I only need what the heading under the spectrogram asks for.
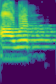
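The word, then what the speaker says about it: hour: है लेकिन आवर क्यों तो इसका प्रोनाउंस हम हावर नहीं करते हम क्या करते हैं आवर इसमें जो है आपका एच साइलेंट होता है है ना आवर जब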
